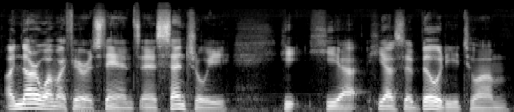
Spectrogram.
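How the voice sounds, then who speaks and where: A man co-hosting a casual talk show, explaining things haltingly and searching for words. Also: lowish voice, clean tone. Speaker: co-host of an entertainment talk show. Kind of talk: casual explanatory chat about anime.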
